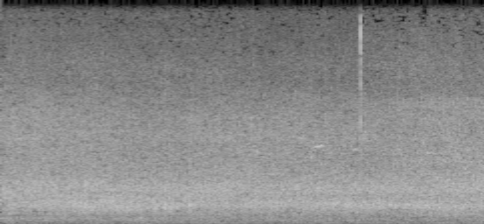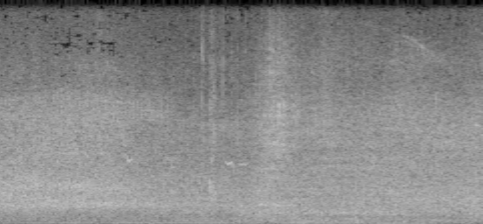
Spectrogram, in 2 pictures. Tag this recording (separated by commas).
Vehicle, outside, urban or man-made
